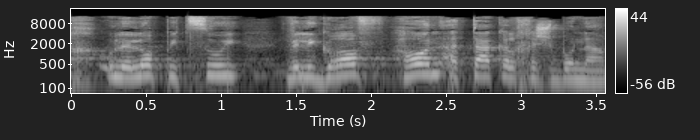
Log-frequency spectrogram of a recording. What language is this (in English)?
Hebrew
